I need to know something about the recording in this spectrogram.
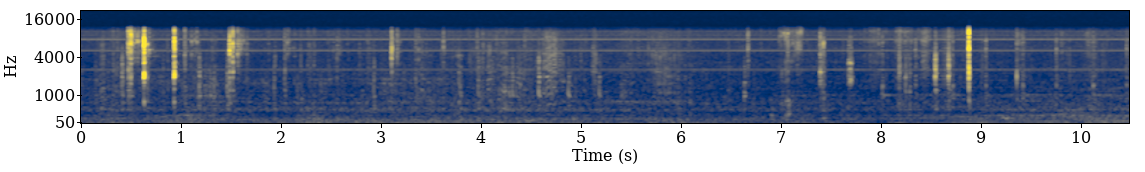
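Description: Low, steady engine and road rumble heard inside the cab of a 2004 Chevrolet Silverado with a 5.3-litre V8 while driving, with scattered light, sharp clicks and jingles, most in the first two seconds and a few near the end.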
